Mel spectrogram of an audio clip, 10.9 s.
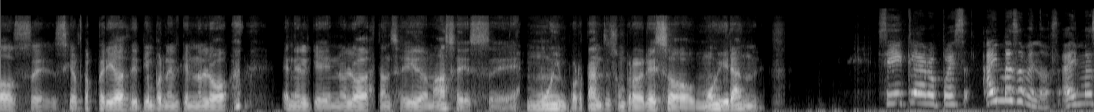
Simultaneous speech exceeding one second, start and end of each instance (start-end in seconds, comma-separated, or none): none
